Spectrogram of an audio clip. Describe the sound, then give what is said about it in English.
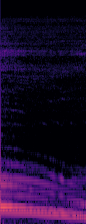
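A person imitates a wolf howl with a single long, steady voiced tone that slowly slides downward in pitch, sustained and fairly loud with no other talk. “Howling for Wolves, protecting wolves for future generations. Howl! Howl.”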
